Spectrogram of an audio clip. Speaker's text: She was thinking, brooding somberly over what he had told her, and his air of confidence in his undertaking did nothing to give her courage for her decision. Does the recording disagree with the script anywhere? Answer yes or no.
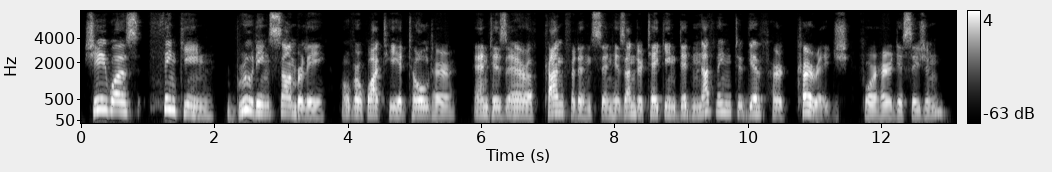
no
